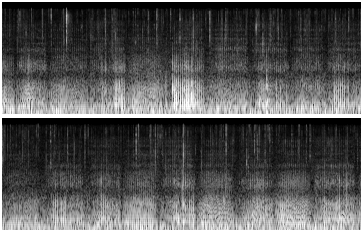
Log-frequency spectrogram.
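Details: A cat purring steadily, a low continuous rumble that swells and eases in slow breathing cycles, layered over sharp pops and snaps from a crackling fireplace.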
